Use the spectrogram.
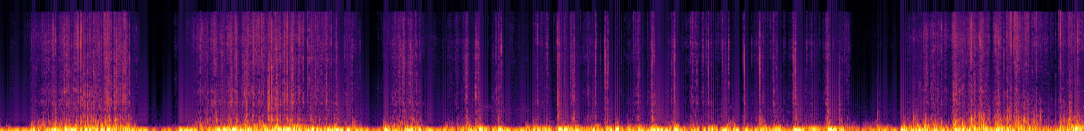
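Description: Long painted nails of one hand scratch a large, flat, solid round coaster of braided jute/straw. The result is dense, crackly scratching with a heavy low rumble, broken into bursts by brief pauses.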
